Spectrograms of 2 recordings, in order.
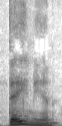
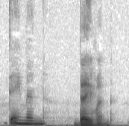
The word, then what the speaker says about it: Damon: So he's Vincent Damien Furnier. Damon. Yes. You added one too many syllables.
